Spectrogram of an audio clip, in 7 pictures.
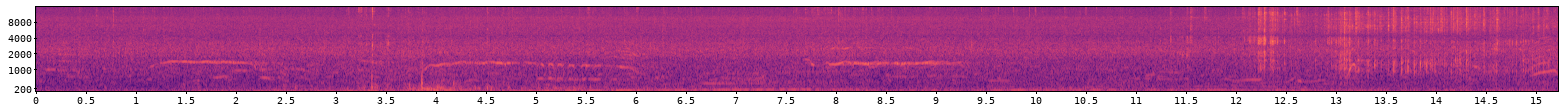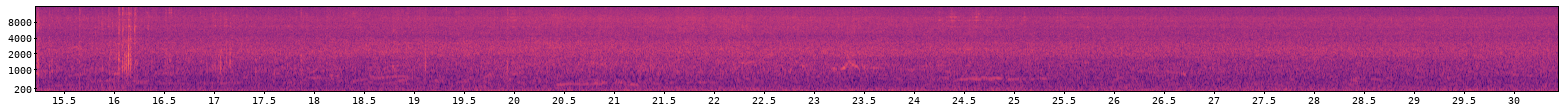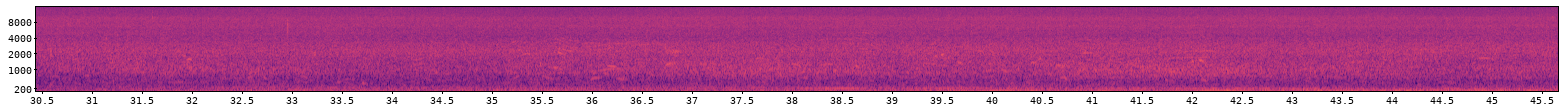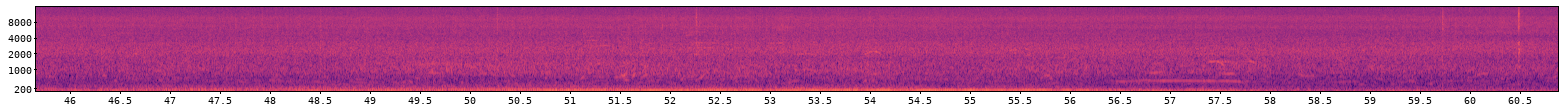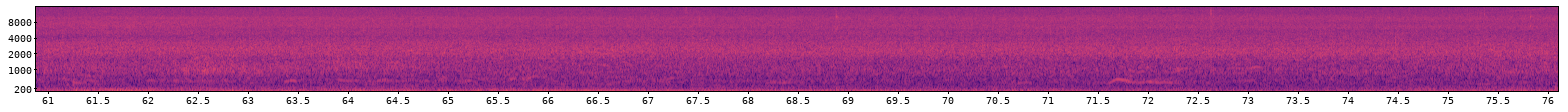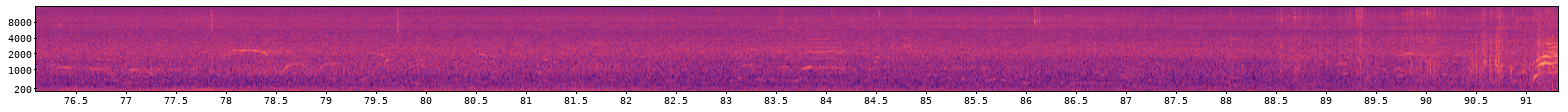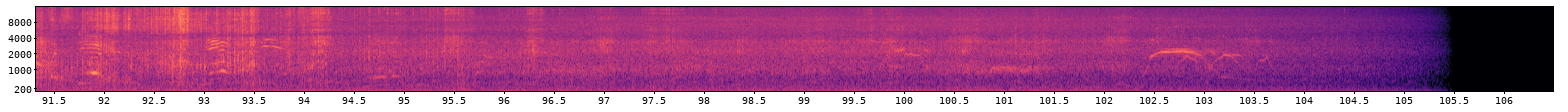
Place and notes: Ventspils, Latvia, at central fountain
Big "sea boat" type fountain with kids playing in it.
13 July 2021, ~21:00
